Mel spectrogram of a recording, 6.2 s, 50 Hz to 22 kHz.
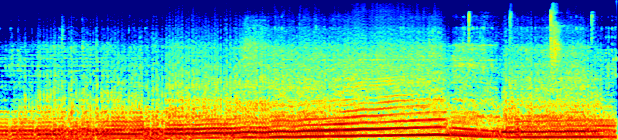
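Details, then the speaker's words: Turbocharged Honda S2000 AP1 on its first drive, warmed up for a few minutes. Engine note climbs under boost, then drops sharply near the top and stumbles, cutting out like a two-step. Cause not yet figured out. "Like, you hear it like if it's kind of almost two-stepping, but it's not. So I'm also trying to get that figured out."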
